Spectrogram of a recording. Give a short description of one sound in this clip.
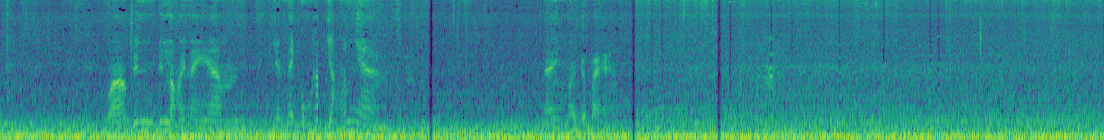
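An aircraft cabin hums steadily with a low roar.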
